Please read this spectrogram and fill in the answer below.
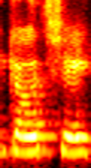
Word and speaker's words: Gauthier: You know, your pronunciation is getting better every time you come back from France. So, yes, it's Gauthier here.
